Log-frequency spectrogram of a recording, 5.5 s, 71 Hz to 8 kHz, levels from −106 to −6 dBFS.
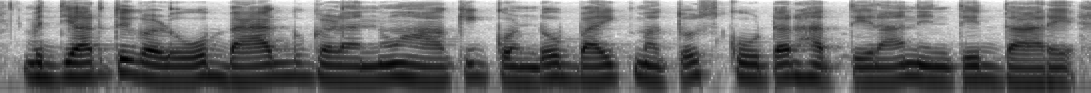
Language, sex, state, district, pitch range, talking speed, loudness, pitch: Kannada, female, Karnataka, Bangalore, 140-160 Hz, 100 wpm, -18 LUFS, 150 Hz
